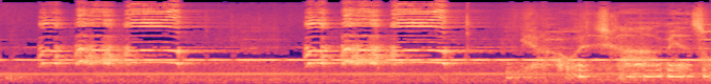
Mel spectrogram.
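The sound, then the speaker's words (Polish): A rooster crows twice, each a loud, long harmonic call with a rising then held shape, over a steady low hum, with more varied farmyard sound after the second crow. “Pieje kur.”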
